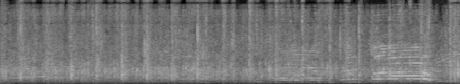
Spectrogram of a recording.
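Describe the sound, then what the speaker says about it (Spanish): Loud crowd applause for President Claudia Sheinbaum Pardo at a public health event in San Luis Potosí, a dense steady wash of clapping with voices and cheers mixed in throughout. "Otro aplauso fuerte para la presidenta Claudia Sheinbaum Pardo."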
